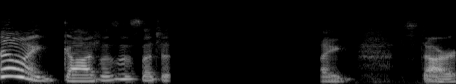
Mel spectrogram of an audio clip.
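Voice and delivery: laughing while talking. Showing a craft project, laughing while talking. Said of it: "I need to stop laughing".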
